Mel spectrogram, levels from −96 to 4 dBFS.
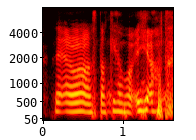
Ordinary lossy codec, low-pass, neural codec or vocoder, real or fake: none; 7.2 kHz; none; real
